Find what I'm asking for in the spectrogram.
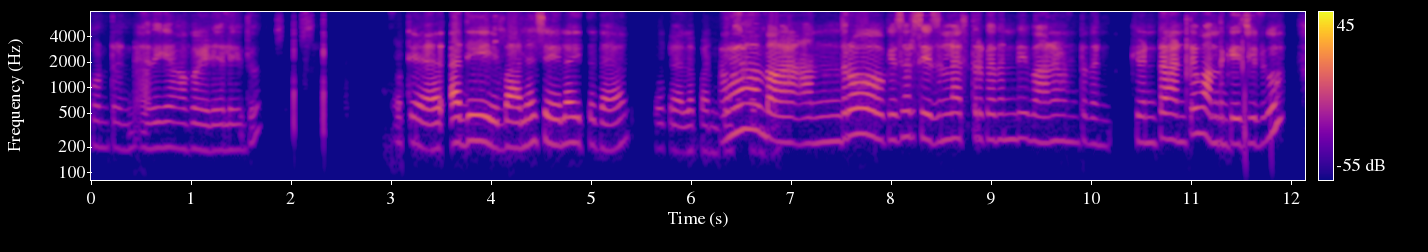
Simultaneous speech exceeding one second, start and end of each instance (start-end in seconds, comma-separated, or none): none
